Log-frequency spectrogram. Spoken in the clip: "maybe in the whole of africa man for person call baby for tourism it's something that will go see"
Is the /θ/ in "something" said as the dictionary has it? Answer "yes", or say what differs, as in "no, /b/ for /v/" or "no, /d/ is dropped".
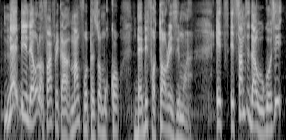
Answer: no, /t/ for /θ/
